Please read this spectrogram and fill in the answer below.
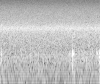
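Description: Steady low hiss of room and recording noise, with one faint soft click about one and a half seconds in.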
